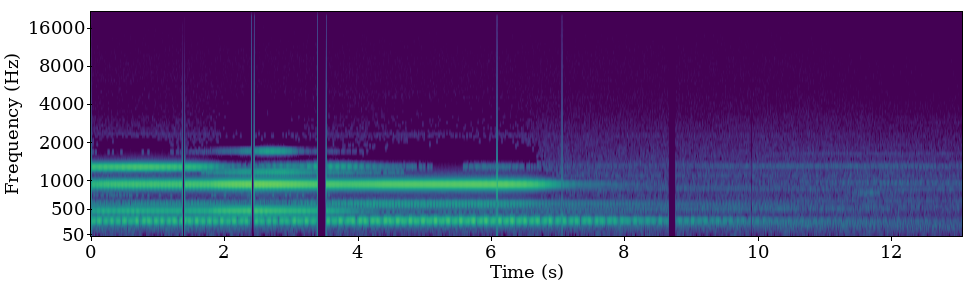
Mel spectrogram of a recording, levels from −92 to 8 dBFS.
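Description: The sound drops out in blocks of digital silence at 1.36 s and 2.4 s (40 ms each), 3.39 s (131 ms), 6.08 s, 7.05 s, 8.65 s (106 ms) and 9.89 s. The playback likely failed to fill its output buffer in time, so zeros went out. The shortest gaps come across as ticks and the longer ones as clear holes. Each edge is a hard step with no fade, unlike a concealed packet loss.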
